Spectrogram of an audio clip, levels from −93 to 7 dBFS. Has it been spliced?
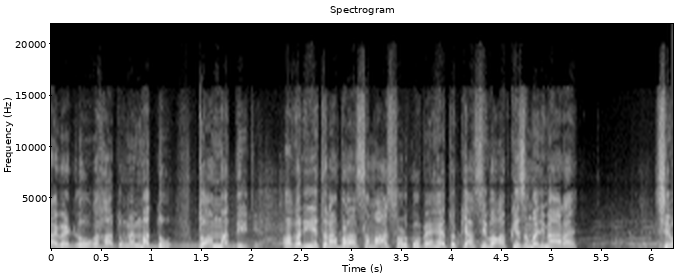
yes; 1 cut; at 1.9 s

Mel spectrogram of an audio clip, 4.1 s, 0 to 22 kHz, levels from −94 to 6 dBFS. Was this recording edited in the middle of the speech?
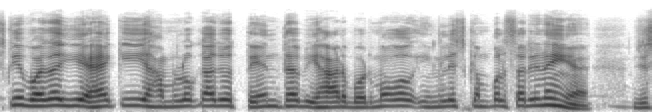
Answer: no; 0 cuts

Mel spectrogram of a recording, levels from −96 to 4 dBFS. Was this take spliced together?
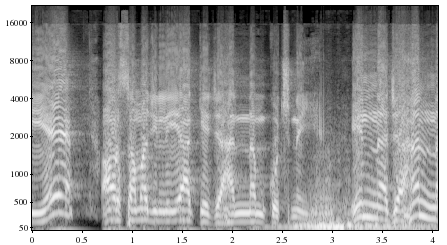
yes; 1 cut; at 3.0 s

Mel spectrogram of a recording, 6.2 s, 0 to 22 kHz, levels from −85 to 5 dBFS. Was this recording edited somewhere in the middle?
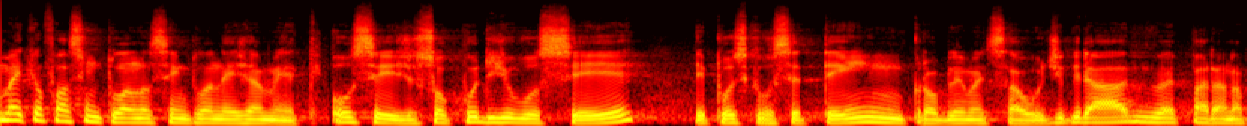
yes; 1 cut; at 1.6 s

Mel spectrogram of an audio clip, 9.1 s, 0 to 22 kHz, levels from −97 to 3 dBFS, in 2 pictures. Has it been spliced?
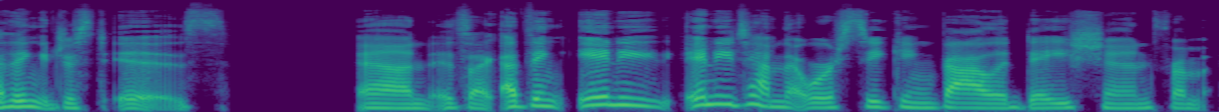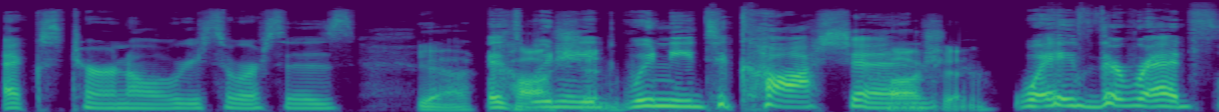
no; 0 cuts

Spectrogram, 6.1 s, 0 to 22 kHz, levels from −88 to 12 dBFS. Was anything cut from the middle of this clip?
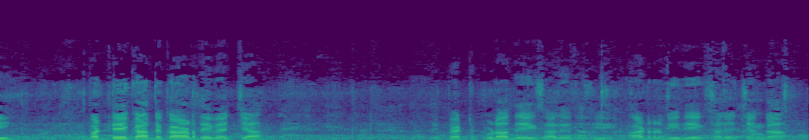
no; 0 cuts

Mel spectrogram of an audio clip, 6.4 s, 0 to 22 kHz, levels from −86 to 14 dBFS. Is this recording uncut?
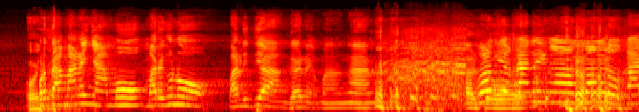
no; 1 cut; at 4.7 s

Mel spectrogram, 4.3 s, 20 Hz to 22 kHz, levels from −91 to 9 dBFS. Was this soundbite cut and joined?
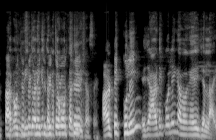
no; 0 cuts

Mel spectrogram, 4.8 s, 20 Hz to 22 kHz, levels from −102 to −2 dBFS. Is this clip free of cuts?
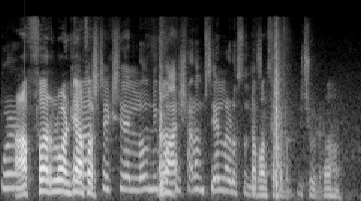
no; 1 cut; at 3.3 s

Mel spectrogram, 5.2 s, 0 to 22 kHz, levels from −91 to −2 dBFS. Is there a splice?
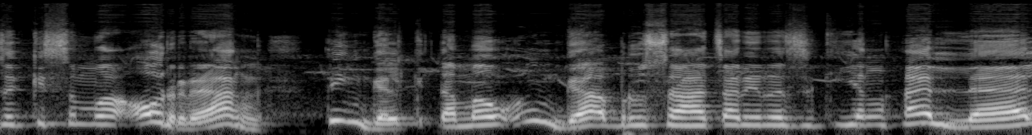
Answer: no; 0 cuts

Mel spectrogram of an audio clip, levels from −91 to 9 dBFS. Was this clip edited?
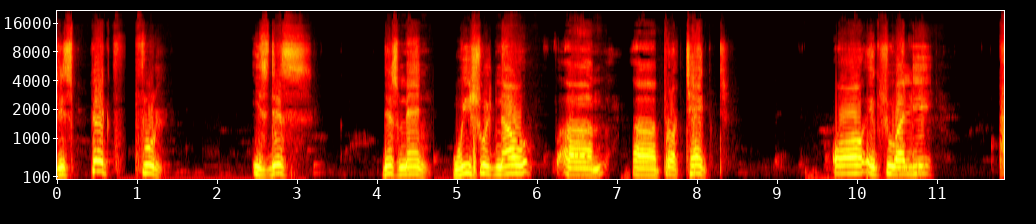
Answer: yes; 1 cut; at 4.8 s

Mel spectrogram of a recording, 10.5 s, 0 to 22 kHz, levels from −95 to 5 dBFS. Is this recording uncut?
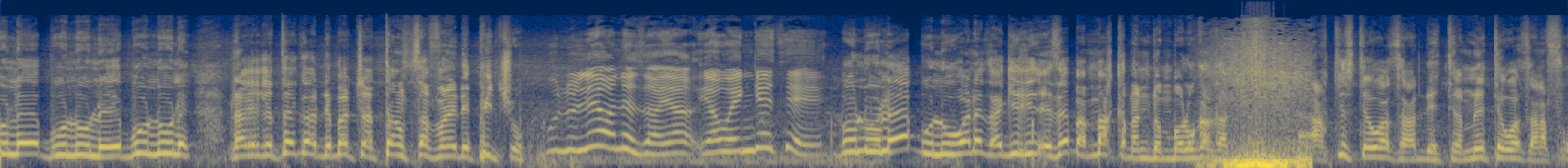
no; 1 cut; at 8.3 s

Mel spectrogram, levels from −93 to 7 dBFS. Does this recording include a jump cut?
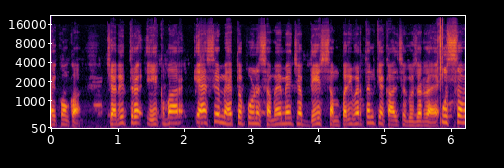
no; 0 cuts

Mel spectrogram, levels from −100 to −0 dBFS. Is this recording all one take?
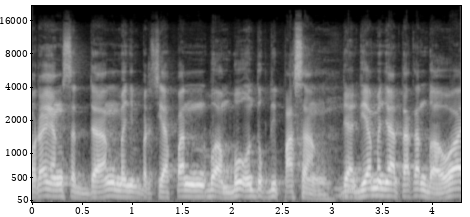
no; 2 cuts; at 1.8 s, 3.1 s

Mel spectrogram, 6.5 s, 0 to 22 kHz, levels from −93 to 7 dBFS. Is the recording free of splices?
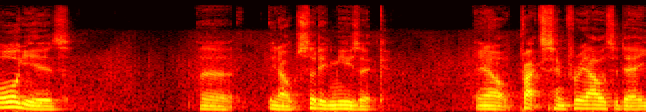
yes; 0 cuts

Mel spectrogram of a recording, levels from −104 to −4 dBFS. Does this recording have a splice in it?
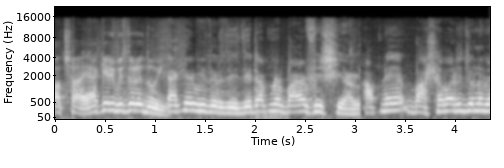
yes; 1 cut; at 3.0 s

